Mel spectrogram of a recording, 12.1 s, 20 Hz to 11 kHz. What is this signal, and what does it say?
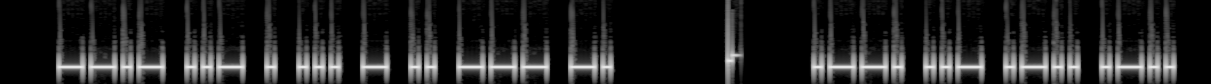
Morse code, heard as a keyed tone, about 15 wpm, 700 Hz. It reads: QUESTION PULL
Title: Sentences from Top 400 Words - New Word Drill - 15wpm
